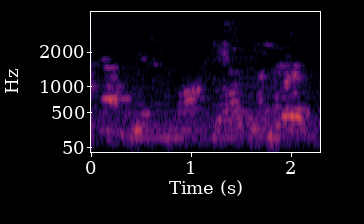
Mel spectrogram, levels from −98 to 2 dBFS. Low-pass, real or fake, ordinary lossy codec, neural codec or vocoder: 3.6 kHz; real; MP3, 16 kbps; none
